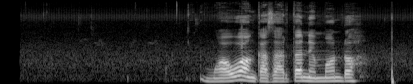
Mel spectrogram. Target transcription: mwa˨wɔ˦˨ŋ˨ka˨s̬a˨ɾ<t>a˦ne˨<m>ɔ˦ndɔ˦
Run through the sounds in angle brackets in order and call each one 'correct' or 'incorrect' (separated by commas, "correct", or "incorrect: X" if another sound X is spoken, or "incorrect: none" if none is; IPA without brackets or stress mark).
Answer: correct, correct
